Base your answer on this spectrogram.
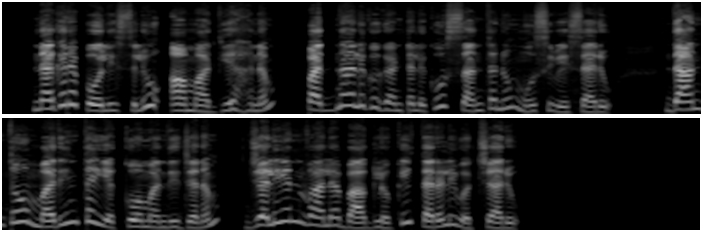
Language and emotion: Telugu, neutral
